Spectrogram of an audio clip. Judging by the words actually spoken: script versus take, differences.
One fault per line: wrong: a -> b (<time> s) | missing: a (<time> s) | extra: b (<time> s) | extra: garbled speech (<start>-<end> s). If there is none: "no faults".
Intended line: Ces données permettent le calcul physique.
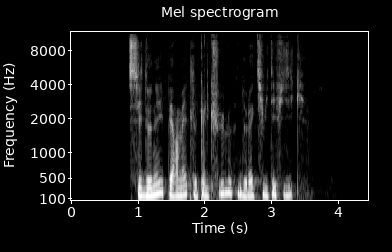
extra: de l'activité (2.5 s)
